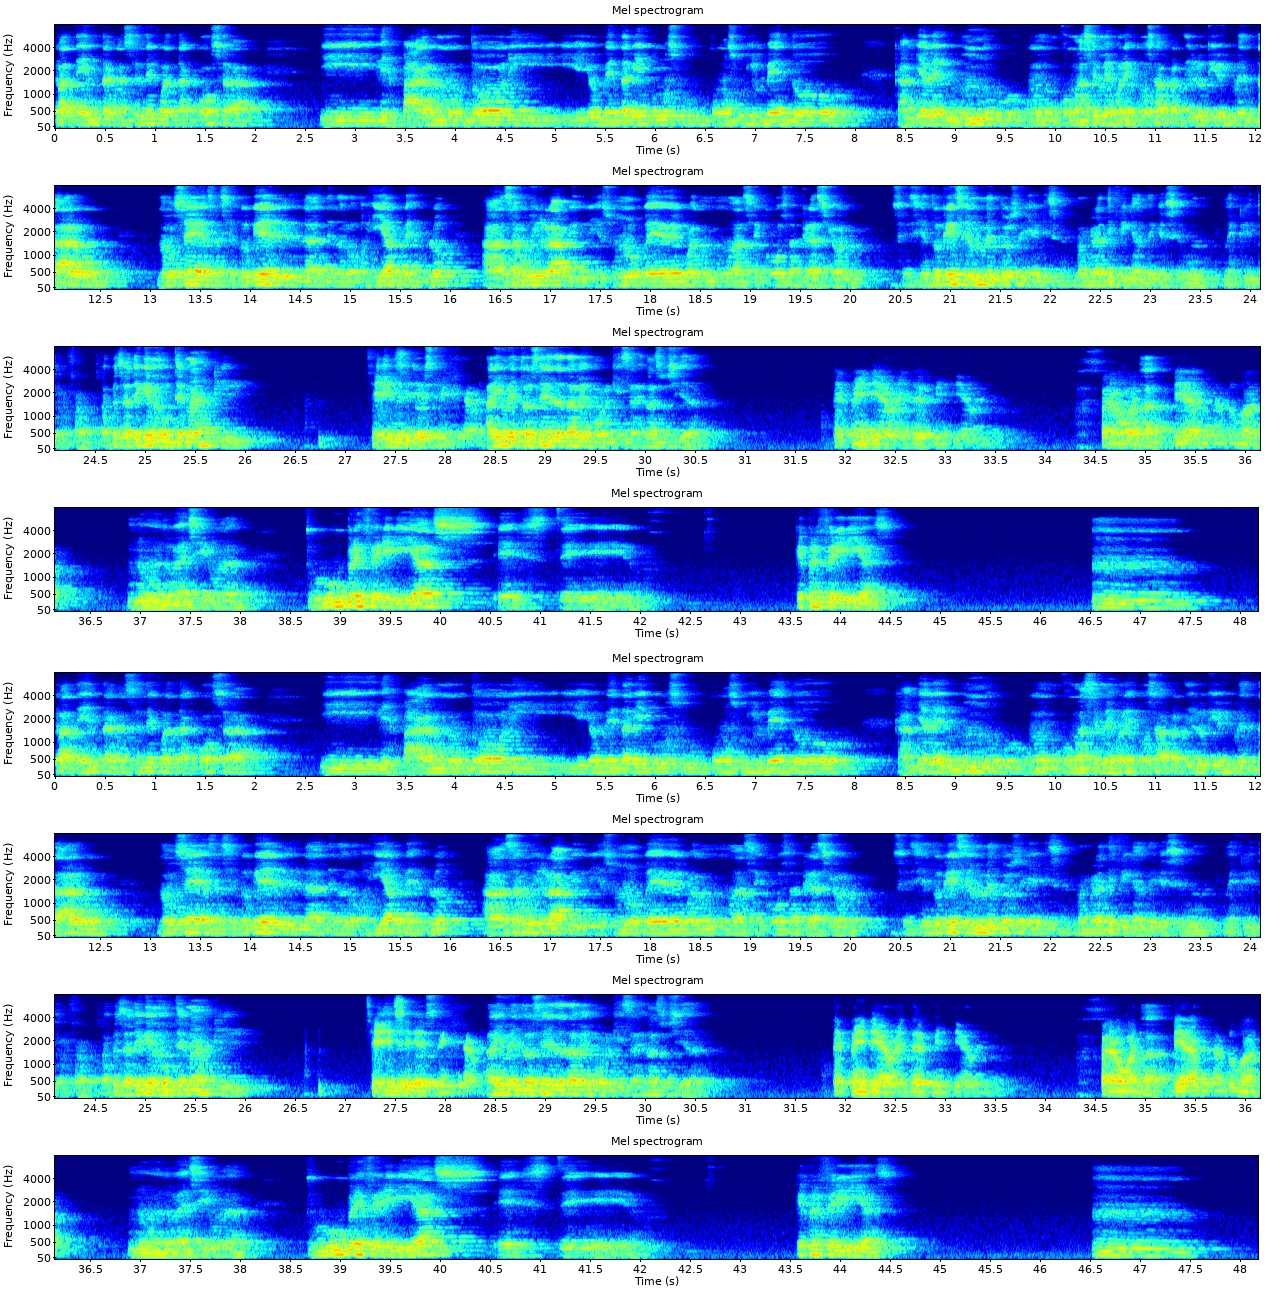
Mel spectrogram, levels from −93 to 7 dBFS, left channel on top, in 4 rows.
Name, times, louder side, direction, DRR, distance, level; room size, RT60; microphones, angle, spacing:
voice 1, 0.0-2.0 2.6-7.9 8.4-12.5 13.1-16.0 16.3-20.1 20.4-26.0 27.3-27.9 28.4-30.5 34.9-35.1 36.9-38.0 38.7-42.1 43.6-44.5 46.5-47.5, left 1 dB, 80° left, -3 dB, 0.8 m, -30 dB
voice 2, 27.2-28.4 31.9-33.5 34.6-35.0 35.3-36.1, right 3 dB, 50° right, 3 dB, 0.3 m, -30 dB
2.4 x 2.3 x 2.5 m, 0.93 s
head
